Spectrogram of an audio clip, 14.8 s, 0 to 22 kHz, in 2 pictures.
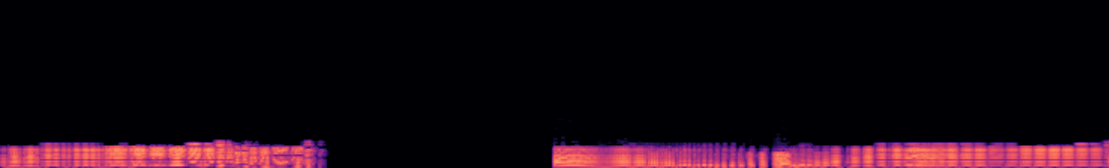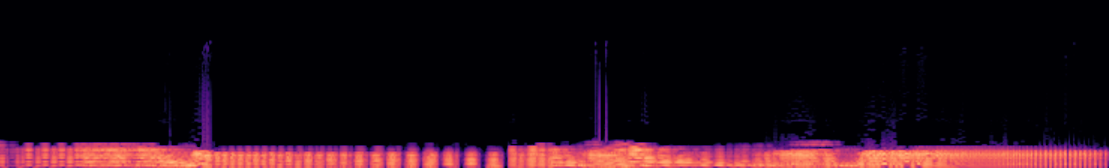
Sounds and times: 3.9s granular synthesizer feuertropfen 14.7s

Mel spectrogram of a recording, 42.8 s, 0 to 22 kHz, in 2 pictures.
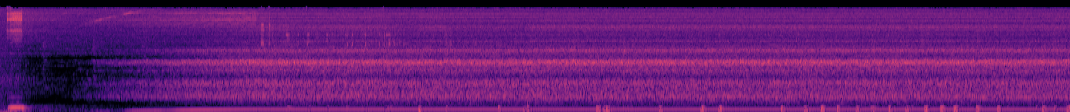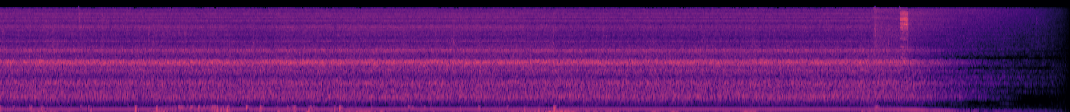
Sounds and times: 0.0s hard drive 42.7s

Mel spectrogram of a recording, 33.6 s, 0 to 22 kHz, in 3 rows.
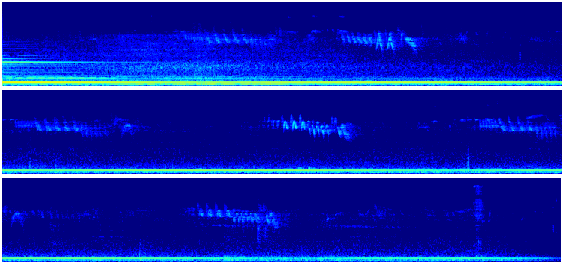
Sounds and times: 0.0s bell tower that chimes the hour 27.6s
0.0s birds chirp 33.5s

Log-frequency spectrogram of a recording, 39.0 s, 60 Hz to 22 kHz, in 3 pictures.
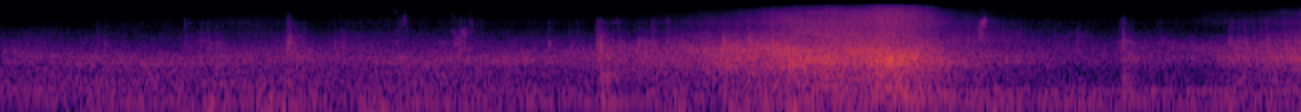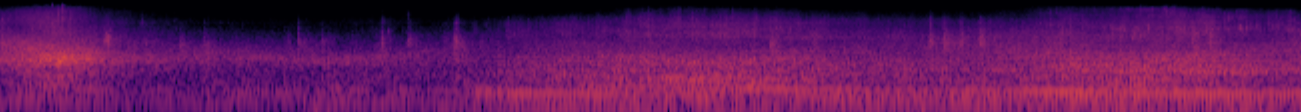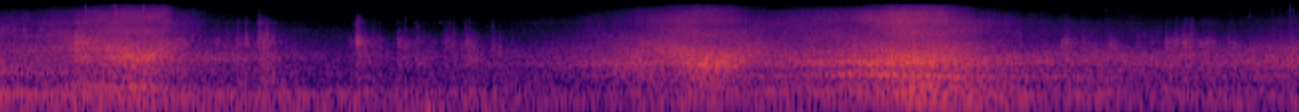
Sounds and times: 0.0s traffic 39.0s
0.0s trucks 39.0s
10.4s tractor's frame rattling 39.0s

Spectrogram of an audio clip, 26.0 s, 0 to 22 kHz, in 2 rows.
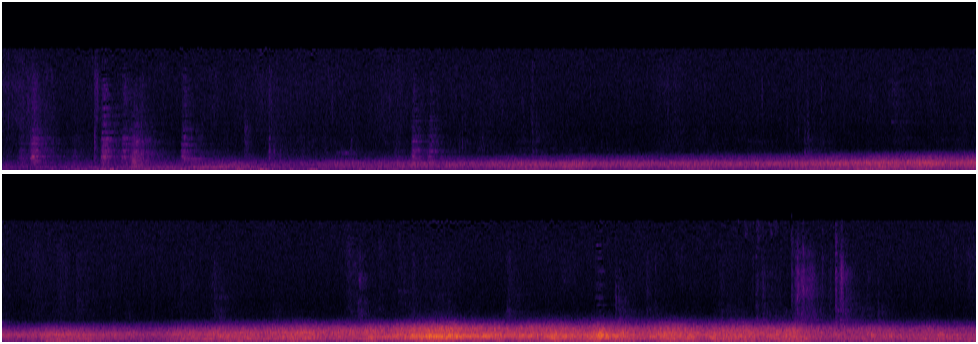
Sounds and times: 0.0s sounds of other neighbours into their kitchens 6.5s
0.0s pair of fighter airplanes flying together 25.9s

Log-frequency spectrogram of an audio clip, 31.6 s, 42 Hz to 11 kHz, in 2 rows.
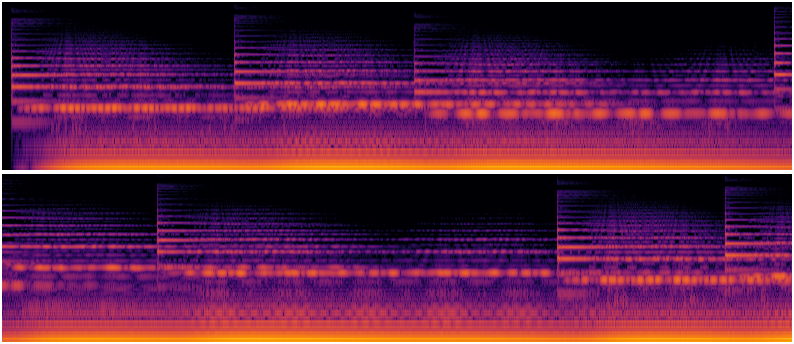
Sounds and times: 8.2s bells 9.8s
26.9s bells 29.2s

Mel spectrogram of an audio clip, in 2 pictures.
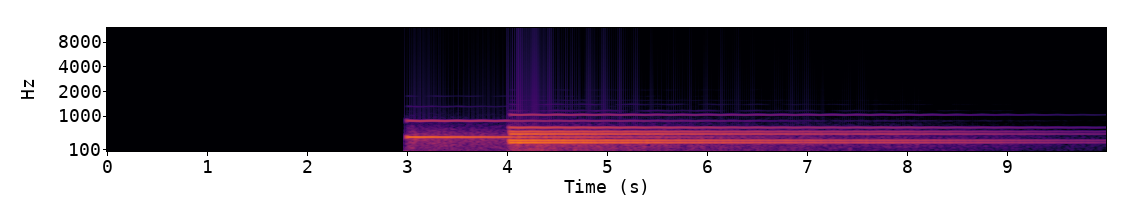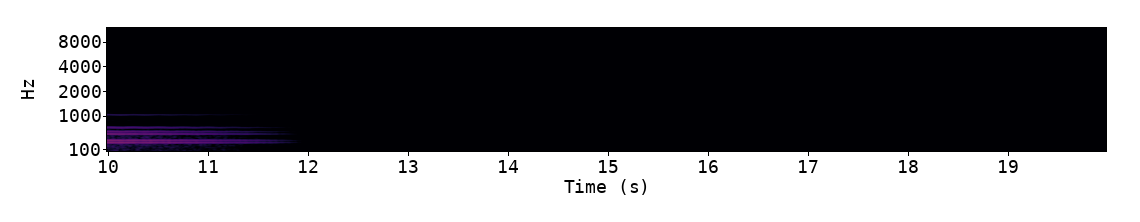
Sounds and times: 3.0s electric piano 11.0s

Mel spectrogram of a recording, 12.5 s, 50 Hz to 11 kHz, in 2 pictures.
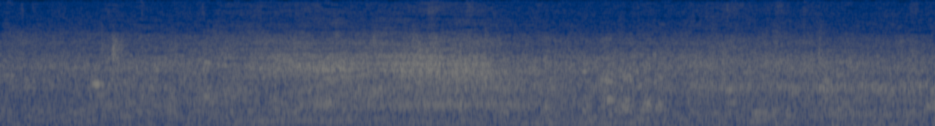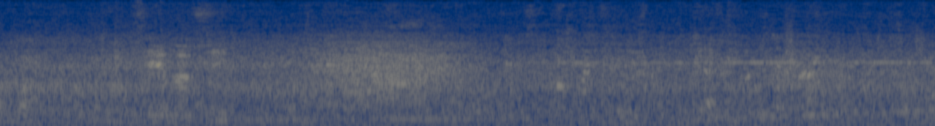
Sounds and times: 9.4s dozens young people walking 12.4s

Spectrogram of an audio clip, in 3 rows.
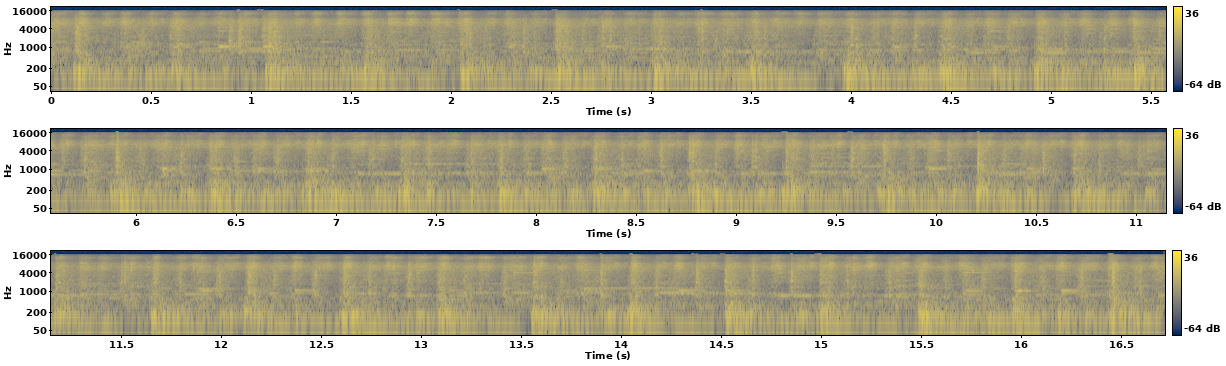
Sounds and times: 0.0s Samba batucada rehearsal 16.7s

